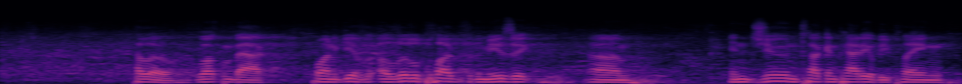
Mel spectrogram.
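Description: A young man speaks into a microphone, heard through loudspeakers in a hall.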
